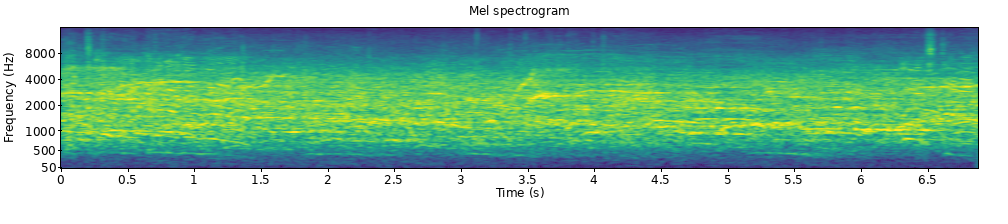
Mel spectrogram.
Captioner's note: crowd cheering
